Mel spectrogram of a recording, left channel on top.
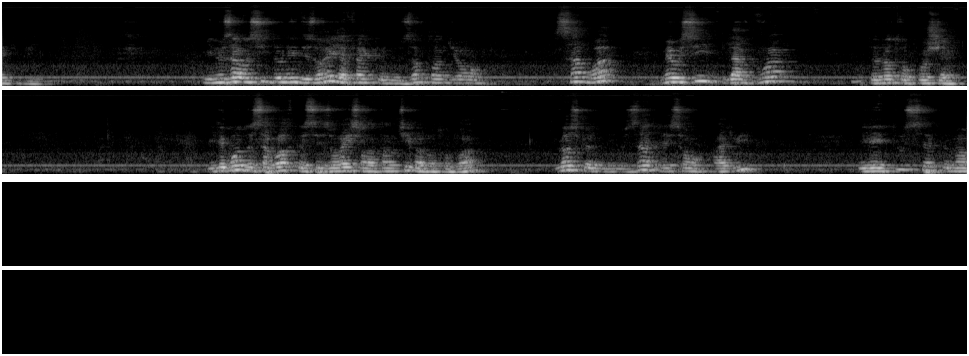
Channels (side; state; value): right; silent; digital silence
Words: lui. Il nous a aussi donné des oreilles afin que nous entendions sa voix, mais aussi la voix de notre prochain. Il est bon de savoir que ses oreilles sont attentives à notre voix. Lorsque nous nous adressons à lui, il est tout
